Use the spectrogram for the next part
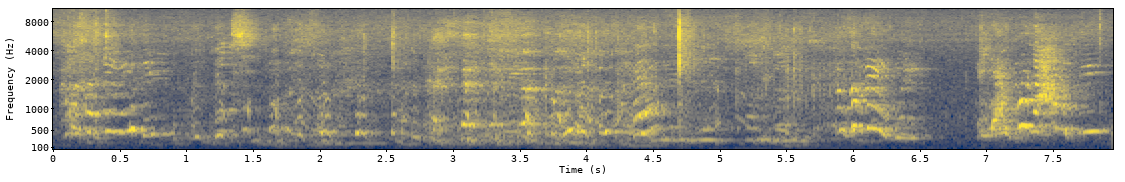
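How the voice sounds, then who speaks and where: Actress as a high-voiced chatty clown woman, scheming and coaxing; distant live stage recording in a heavily echoing hall. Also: fairly bright tone, a little hiss or hum, heavily acted. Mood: playful storytelling. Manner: chatty, playful, coaxing the listener. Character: playful scheming female clown prisoner. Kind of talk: live tragicomic stage performance. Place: large old hall or castle venue.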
